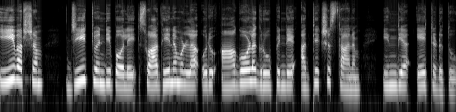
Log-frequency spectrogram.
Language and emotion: Malayalam, neutral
